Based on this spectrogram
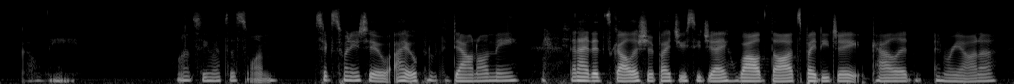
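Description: A woman speaks in an animated tone at a fairly low pitch and a moderate pace, her loudness swinging widely, on a very clean, dry, close recording with a silent background and no echo. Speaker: podcast host and spin instructor. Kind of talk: casual chat.

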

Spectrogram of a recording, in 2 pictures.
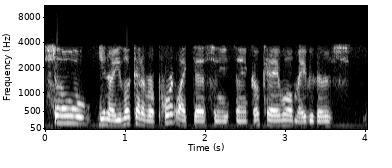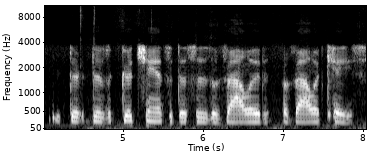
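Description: A man speaks at a medium pitch and a moderate pace. His loudness stays very even. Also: ordinary pitch variation. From US Northeast, Philadelphia. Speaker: professor of sports and media. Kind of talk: interview. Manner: hesitant with fillers.

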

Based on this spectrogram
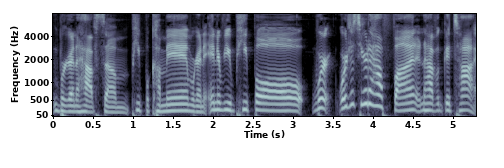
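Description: In an ordinary speaking voice, a woman at a medium pitch talks at a fairly quick pace with hardly any pauses and ordinary pitch variation, in a dry, close sound with no echo. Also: very clean recording, silent background. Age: 20s. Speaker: radio host and podcast host. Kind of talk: casual chat. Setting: studio.

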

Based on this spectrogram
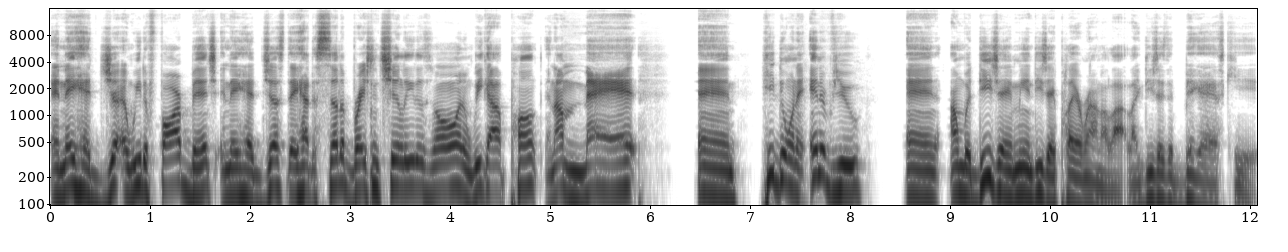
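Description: At a fairly quick pace, a man with a normal speaking voice talks in a medium pitch with lively intonation. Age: 40s. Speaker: former NBA player. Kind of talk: casual chat.

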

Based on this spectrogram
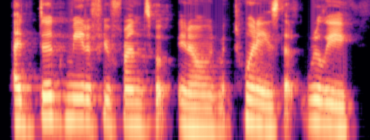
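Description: At a moderate pace, a woman in a Russian accent speaks with a fairly low pitch and ordinary pitch variation. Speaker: tech startup founder and CEO. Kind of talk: podcast interview.

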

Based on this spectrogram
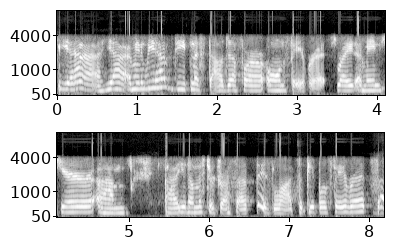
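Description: A woman with an Ontario accent at a medium pitch, with ordinary pitch variation, very even loudness and a moderate pace, over noticeable background noise. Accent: Canadian (Ontario). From Ontario, Canada. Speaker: communication studies professor. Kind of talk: interview. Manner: hesitant, many fillers.

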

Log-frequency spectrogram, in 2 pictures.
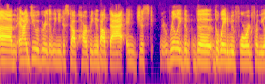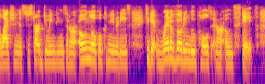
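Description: Speaking at a very fast pace, a woman uses a medium pitch. Her intonation is monotone and flat. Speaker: political commentator. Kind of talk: casual debate.

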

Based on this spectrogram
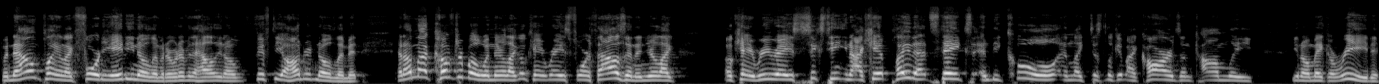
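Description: Speaking very fast in a high pitch, a man delivers lively intonation and an animated tone in a dry, close sound with no echo. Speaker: fantasy football podcast host. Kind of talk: casual chat about football survivor pools. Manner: animated, casual, profane.

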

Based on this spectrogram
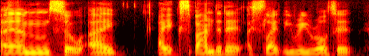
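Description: A man in a Scottish accent with ordinary pitch variation. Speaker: author and creativity consultant. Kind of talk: interview.

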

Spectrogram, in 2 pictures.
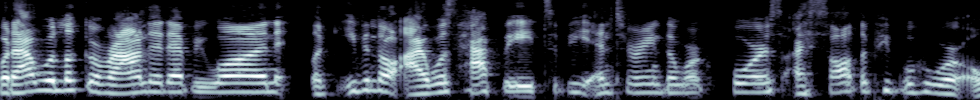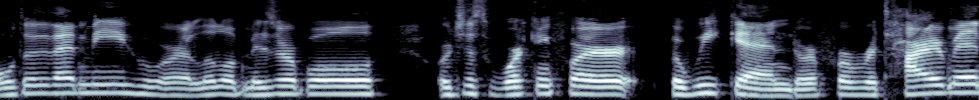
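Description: Very fast delivery with hardly any pauses, ordinary pitch variation and a bright, sharp tone, on a very clean recording with a silent background. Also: woman, medium pitch for a woman. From Jamaica. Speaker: personal finance author and podcaster. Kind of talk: casual interview chat.

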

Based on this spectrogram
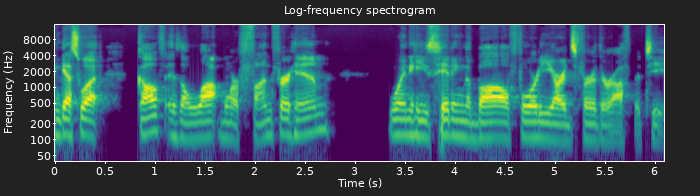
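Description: A man with an ordinary speaking voice talks at medium pitch and a moderate pace. His intonation stays fairly even against a quiet background. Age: 30s. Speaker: sports biomechanics researcher. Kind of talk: casual interview.

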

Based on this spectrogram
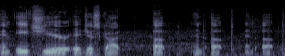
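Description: Here a man speaks with an Appalachian accent at a moderate pace. His pitch is fairly low, with ordinary variation. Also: dry, close sound with no echo. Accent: Appalachian Kentucky. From Eastern Kentucky. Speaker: former college football player. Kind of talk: casual chat.

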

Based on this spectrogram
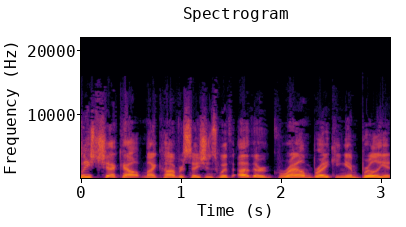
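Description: A man with an American accent and vocal fry, in a dry, close sound with no echo. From US South, Arkansas. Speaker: podcast host, medical school dean. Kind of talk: interview conversation; scripted outro.

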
